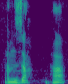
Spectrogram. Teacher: یعنی شروع حلق سے حمزہ ہا ادا ہوتا ہے۔ یہ دونوں مخرج آسان ہے، حمزہ ہا، اس کو بولنے میں پیشٹی کرنے کی اتنی ضرورت نہیں پڑے گی۔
